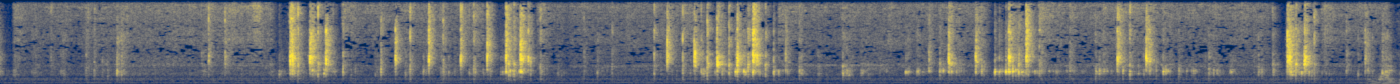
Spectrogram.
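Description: Aerosol spray-paint can used in short bursts to mist dark paint over a painting. Clusters of quick clicking rattles, from the can's mixing ball, come about every one to two seconds, with brief hisses of spray.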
